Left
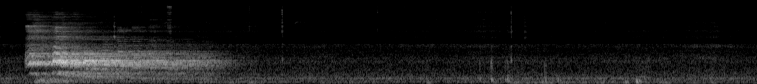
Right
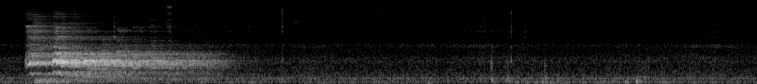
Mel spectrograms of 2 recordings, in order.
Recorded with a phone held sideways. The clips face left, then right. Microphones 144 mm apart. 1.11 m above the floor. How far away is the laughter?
About 0.6 m.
